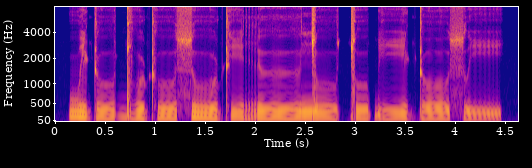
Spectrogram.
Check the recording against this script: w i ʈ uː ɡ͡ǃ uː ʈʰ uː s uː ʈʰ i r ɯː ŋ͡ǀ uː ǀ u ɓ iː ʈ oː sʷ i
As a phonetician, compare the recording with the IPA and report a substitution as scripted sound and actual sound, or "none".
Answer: none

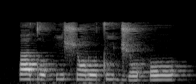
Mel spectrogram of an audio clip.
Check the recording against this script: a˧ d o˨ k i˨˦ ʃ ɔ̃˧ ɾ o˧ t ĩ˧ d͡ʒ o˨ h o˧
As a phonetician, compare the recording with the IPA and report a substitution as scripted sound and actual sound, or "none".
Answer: ĩ˧ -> i˧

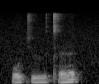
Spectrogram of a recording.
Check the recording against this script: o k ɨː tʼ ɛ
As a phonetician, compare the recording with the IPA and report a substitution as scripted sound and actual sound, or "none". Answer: k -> c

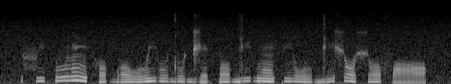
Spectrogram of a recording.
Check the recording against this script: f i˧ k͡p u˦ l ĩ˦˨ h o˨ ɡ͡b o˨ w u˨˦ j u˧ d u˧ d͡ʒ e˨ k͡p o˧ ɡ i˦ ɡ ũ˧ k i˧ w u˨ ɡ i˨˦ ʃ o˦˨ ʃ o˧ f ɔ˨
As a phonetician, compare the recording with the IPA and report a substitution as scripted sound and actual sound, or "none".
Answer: none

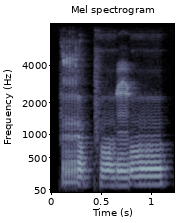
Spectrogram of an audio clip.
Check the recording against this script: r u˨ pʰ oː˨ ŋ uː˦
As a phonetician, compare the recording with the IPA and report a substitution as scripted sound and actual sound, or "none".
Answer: oː˨ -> uː˨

